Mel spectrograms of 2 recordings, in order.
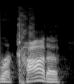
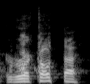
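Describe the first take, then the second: First: Said in the usual way. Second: Put-on "ricotta" as ri-KO-ta, with a light Italian accent; a mock-Italian "ricotta" like a chef would say it. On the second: Friend corrects himself, saying "ricotta" in a light Italian accent. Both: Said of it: "As Giotto would say".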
